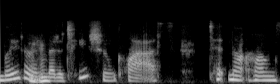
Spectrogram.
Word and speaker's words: Thich Nhat Hanh: How do I say his name again, Dan? I don't want to butcher it. – Thich Nhat Hanh. – Thich Nhat Hanh. Thank you.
